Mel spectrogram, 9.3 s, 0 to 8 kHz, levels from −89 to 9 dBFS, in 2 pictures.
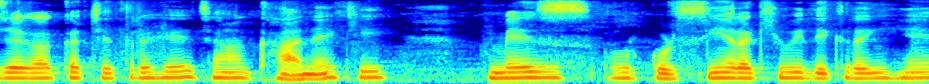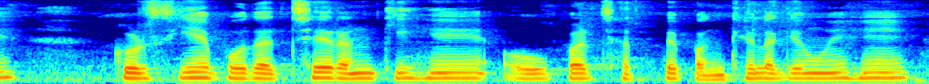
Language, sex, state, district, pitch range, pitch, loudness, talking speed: Hindi, male, Bihar, Madhepura, 135-155 Hz, 145 Hz, -17 LUFS, 180 wpm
